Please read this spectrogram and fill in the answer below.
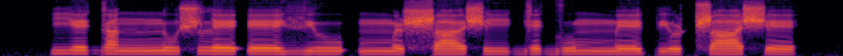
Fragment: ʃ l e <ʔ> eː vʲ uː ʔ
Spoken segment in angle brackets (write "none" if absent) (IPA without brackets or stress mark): ʔ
